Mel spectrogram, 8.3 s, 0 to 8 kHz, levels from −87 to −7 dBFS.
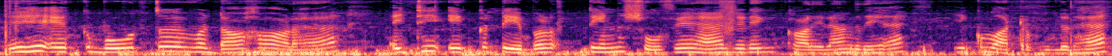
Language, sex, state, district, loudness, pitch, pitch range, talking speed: Punjabi, male, Punjab, Kapurthala, -14 LUFS, 205 Hz, 180-220 Hz, 150 wpm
